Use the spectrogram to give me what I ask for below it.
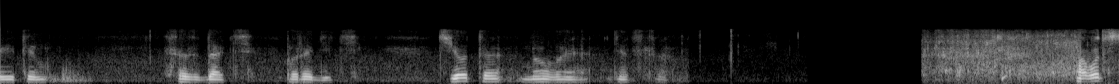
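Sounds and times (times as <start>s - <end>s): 
speech: 0.0s - 0.7s, 1.7s - 3.6s, 4.4s - 6.8s, 10.8s - 11.1s
water lapping: 9.2s - 11.0s.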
